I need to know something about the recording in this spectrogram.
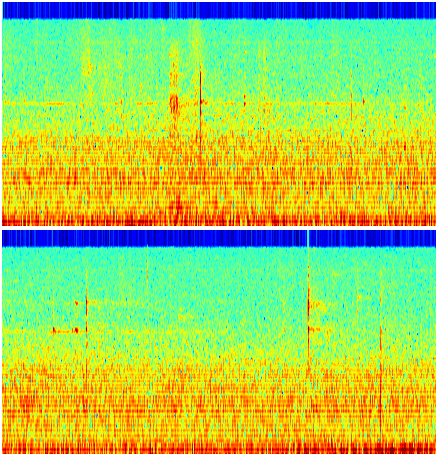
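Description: Quiet room tone with a steady low hum, and a few faint clicks and rustles as accessory cord is wrapped around a rope to tie a prusik hitch; the sharpest click comes near the end.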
